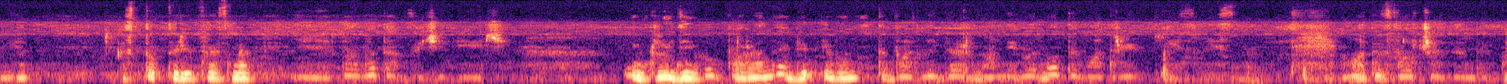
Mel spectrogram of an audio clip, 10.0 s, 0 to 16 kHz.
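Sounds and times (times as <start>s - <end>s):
woman whispering: 7.3s - 9.5s.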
